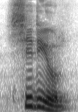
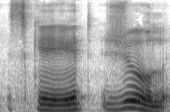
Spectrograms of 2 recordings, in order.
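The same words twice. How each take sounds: First: It is said with a Bengali pronunciation. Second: It is said with an American pronunciation. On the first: The speaker calls it wrong. "we are Bengali, we pronounce this word schedule" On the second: The speaker calls it right. "in American English, it is pronounced schedule"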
